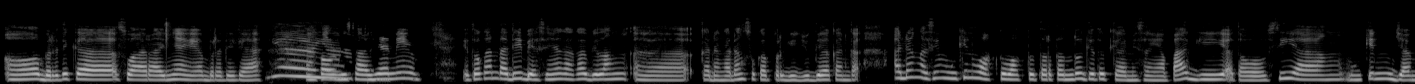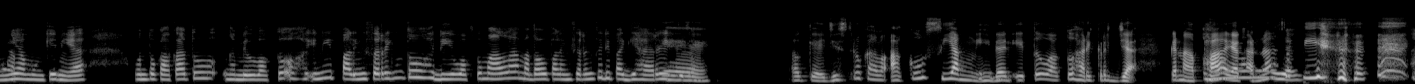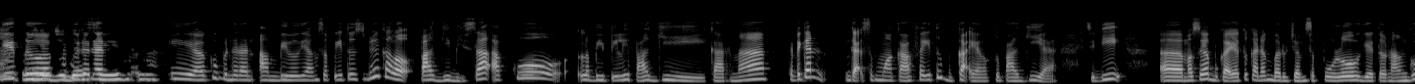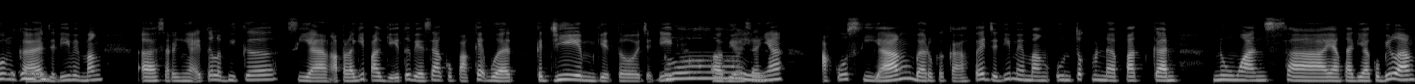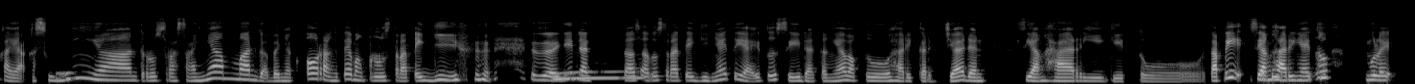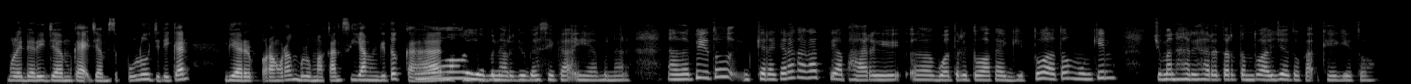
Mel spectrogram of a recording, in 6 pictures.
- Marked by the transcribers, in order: tapping; laughing while speaking: "Kenapa?"; chuckle; other background noise; chuckle; chuckle
- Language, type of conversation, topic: Indonesian, podcast, Apa ritual menyendiri yang paling membantumu berkreasi?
